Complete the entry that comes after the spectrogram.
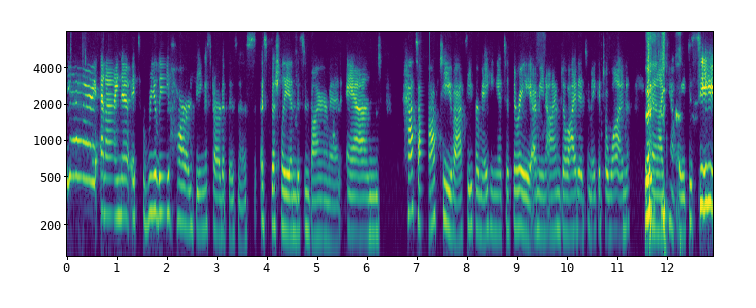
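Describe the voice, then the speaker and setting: A woman with a Southern California accent, medium pitch with ordinary variation, moderate pace, dry, close sound with no echo. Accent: American, Valley girl. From USA. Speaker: small business owner. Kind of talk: live video chat interview.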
